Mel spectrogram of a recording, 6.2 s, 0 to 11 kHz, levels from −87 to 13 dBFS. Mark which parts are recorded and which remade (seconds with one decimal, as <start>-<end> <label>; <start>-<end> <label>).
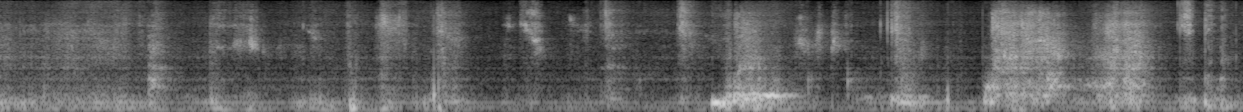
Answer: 0.0-6.2 remade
